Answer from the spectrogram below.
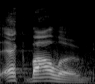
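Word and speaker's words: ekballo: But there's another word that he uses here, and the word is ekbalo. If you're taking notes, you want to spell it. It's E-K-B-A-L-L-O. Ekbalo. It's a fun word to say.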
